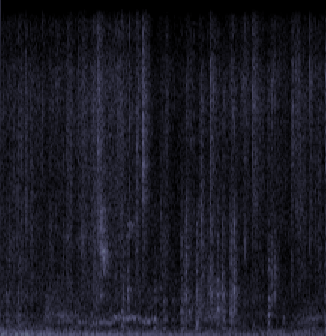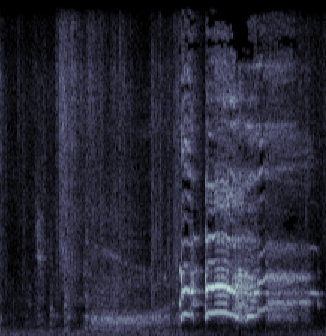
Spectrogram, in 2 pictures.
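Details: Hens in a backyard chicken coop cluck in soft, scattered notes, a drawn-out hen call rises near the end, then a rooster starts a loud crow; a steady low hum runs beneath.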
